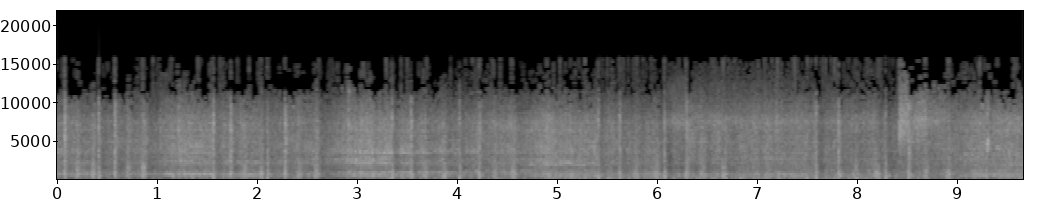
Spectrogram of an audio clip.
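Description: Electric suburban passenger train passing close by, a steady rumble of its wheels on the track with a dense clickety-clack.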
